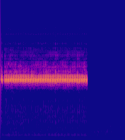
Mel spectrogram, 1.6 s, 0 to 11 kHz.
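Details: European mole cricket, Pabing, Austria, 31 May 2021: about one second of steady, low purring trill that stops abruptly, followed by silence.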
